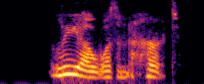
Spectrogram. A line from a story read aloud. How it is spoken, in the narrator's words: Edward mumbled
